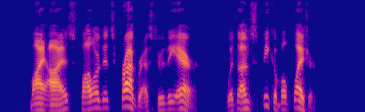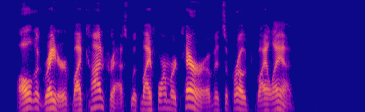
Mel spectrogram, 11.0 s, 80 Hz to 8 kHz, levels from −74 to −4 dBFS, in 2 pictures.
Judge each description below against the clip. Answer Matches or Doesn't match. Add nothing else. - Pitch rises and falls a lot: Doesn't match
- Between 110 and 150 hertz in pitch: Matches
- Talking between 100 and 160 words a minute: Matches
